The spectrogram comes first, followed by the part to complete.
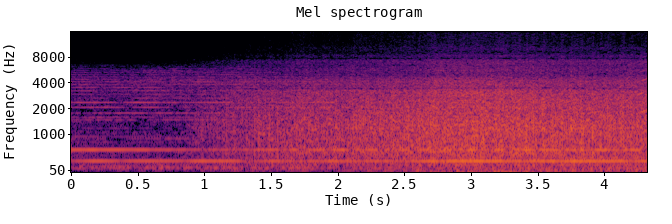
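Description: A steady engine-like drone with a rushing noise, fading in and growing louder over the few seconds.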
